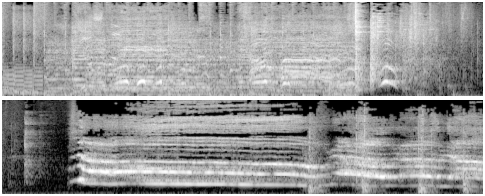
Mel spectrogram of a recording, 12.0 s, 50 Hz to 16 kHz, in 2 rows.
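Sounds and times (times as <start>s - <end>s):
man screaming: 6.9s - 12.0s.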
